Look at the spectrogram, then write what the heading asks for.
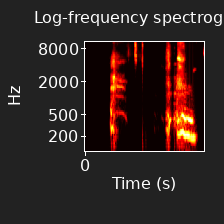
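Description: coughing

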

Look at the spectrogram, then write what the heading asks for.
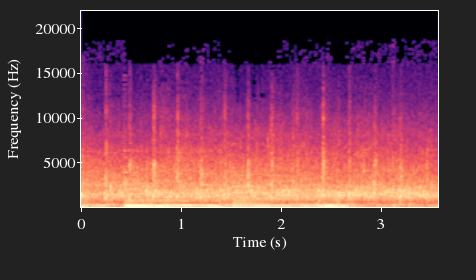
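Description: audience applauding

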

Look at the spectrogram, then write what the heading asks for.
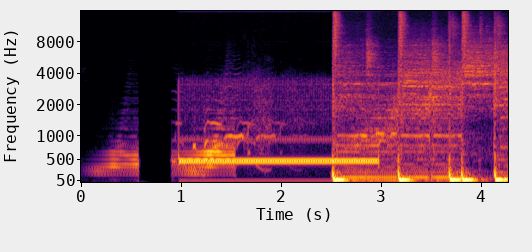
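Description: telephone dial tone

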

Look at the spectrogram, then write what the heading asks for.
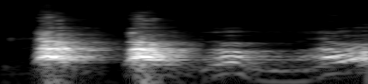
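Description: dog barking

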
